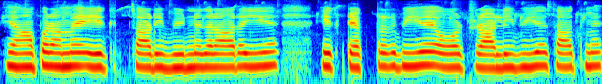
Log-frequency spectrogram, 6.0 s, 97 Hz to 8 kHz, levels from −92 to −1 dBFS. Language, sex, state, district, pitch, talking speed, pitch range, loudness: Hindi, female, Chhattisgarh, Kabirdham, 245 Hz, 210 wpm, 240-255 Hz, -15 LUFS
